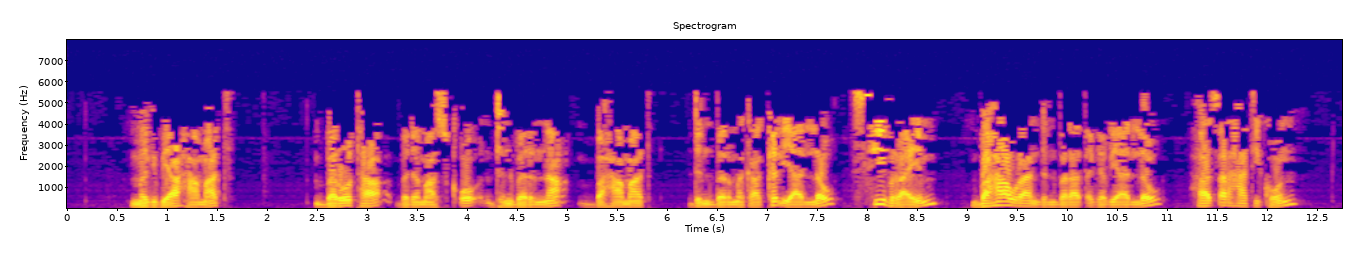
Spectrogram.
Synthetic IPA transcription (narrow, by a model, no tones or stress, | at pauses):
məɡbijaɦamat̪ | bəɾo̞t̪ʰabəd̪əmaskʼo̞d̪ɨnbəɾɨnːabəɦamat̪ | d̪ɨnbəɾməkʰakːəljalːəw | siβɾajɪm | bəɦawɾand̪ɨnbəɾat̪ʼəɡəβjalːəw | hasʼəɾɦat̪ʰikʰo̞n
